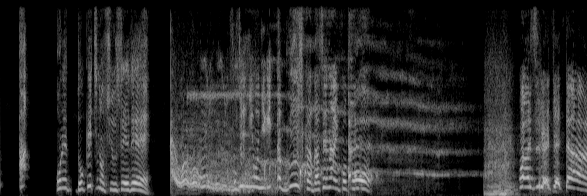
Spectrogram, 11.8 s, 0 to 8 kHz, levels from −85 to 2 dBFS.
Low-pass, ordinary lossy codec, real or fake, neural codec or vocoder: none; none; fake; codec, 16 kHz, 4 kbps, FreqCodec, smaller model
